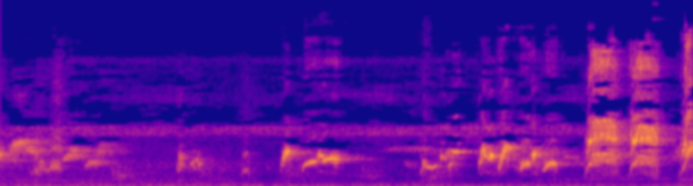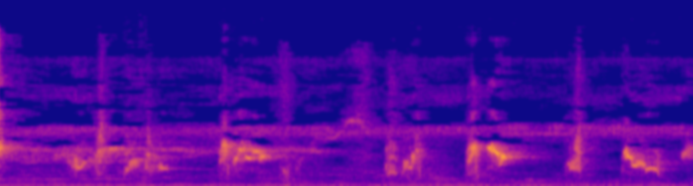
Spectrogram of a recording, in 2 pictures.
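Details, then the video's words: Red-whiskered bulbul kept by a farmer, singing in the northern style: rapid sequences of clear warbled and slurred whistles, some sharp upward flicks, delivered in dense runs, over a continuous faint high hum. "Chào mào của ông nông dân hót ché đẳng cấp miền bắc"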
